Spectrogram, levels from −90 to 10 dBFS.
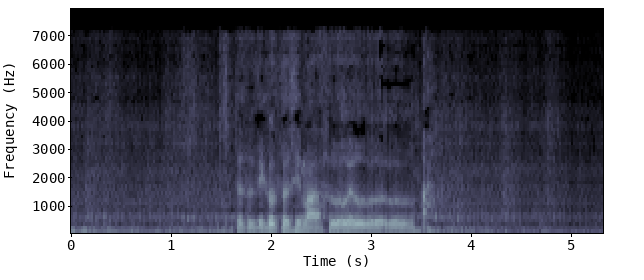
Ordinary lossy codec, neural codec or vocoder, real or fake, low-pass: MP3, 32 kbps; autoencoder, 22.05 kHz, a latent of 192 numbers a frame, VITS, trained on many speakers; fake; 7.2 kHz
